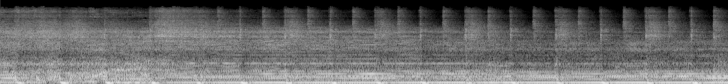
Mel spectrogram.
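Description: Loud rock music with a heavy bass and a fast, driving drumbeat that comes in about two seconds in.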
